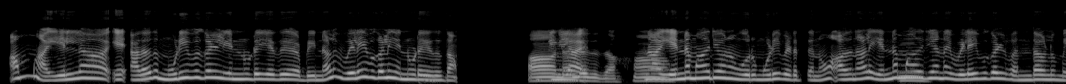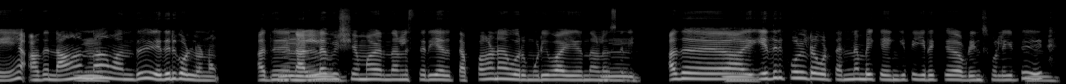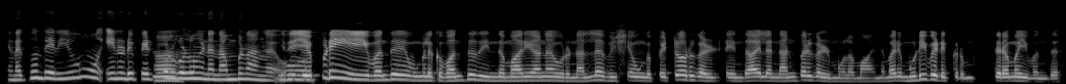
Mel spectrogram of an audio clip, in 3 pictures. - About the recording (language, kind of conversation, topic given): Tamil, podcast, ஒரு வழிகாட்டியின் கருத்து உங்கள் முடிவுகளைப் பாதிக்கும்போது, அதை உங்கள் சொந்த விருப்பத்துடனும் பொறுப்புடனும் எப்படி சமநிலைப்படுத்திக் கொள்கிறீர்கள்?
- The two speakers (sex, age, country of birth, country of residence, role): female, 30-34, India, India, guest; female, 45-49, India, India, host
- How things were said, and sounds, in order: none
